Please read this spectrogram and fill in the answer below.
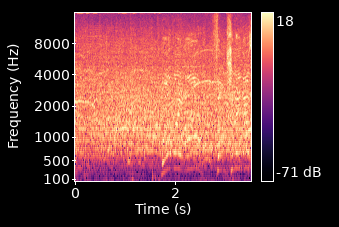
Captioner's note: crowd cheers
